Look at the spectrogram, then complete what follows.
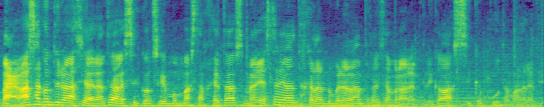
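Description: A man's voice: medium pitch, animated, racing. A young man from Spain commentating on his own gameplay at home, swearing freely and muttering to himself as he plays, on a headset mic. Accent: Spain Spanish. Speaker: streamer. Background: game music.

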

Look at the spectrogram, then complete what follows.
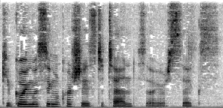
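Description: A woman with a croaky, congested voice leads a step-by-step craft tutorial in a relaxed, chatty way, sometimes dropping to a near-whisper as she counts stitches. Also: medium pitch, normal speed, slight background noise. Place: indoors at a worktable, overhead camera on hands.

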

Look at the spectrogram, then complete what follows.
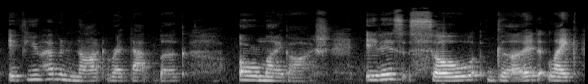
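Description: A woman's voice: on the low side, creaky, fairly bright tone. A woman in her twenties whose first language is Punjabi, chatting to camera in a small bedroom, gushing and full of "like" fillers. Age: 20s. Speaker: vlogger. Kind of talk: casual chat to camera.

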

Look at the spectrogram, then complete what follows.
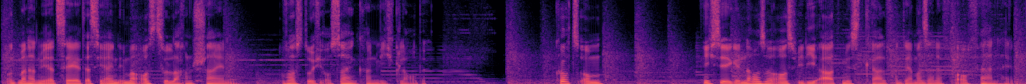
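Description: A man's voice: low-pitched, expressive, normal speed, creaky. An actor playing a self-loathing, cynical reporter who narrates his own story in a brooding, confessional way. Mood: wry, brooding. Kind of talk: first-person radio play narration. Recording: music behind the narration.

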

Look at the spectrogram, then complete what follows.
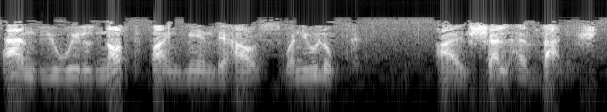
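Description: Theatrical magician, acted by a man, formal grand delivery, medium pitch, muffled noisy radio drama. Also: fairly even intonation, moderate pace, natural voice. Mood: grandly confident. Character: theatrical, boastful stage magician, courteous and confident. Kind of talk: old-time radio mystery acting.

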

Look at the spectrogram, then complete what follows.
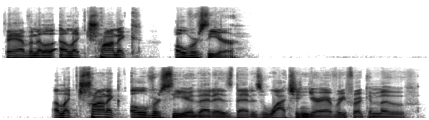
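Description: Man, lowish voice, casual reaction stream, blunt, slangy, emphatic, home studio mic. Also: fairly even intonation, moderate pace, long pauses, fairly bright tone, clean tone. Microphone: studio mic on boom, headphones.

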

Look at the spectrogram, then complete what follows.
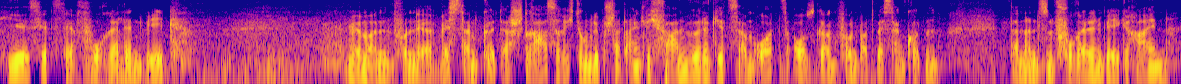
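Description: A man giving relaxed, musing, casual commentary to viewers as a vlogger on a bike tour. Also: low voice, moderate pace. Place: outdoors on rural paths and waterside. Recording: noisy outdoor recording with passing vehicles.

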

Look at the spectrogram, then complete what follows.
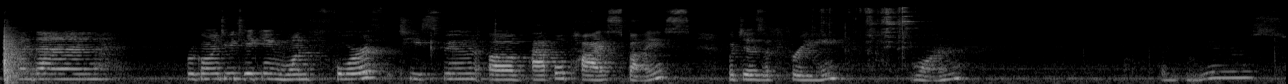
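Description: Woman, 30s, chatty home-cooking vlogger, slightly high voice, roomy kitchen sound. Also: steady tone, slow, long pauses. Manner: chatty and upbeat, explaining as she works. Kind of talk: casual step-by-step cooking demo. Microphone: fixed camera at table distance. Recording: echoey kitchen with faint noise.

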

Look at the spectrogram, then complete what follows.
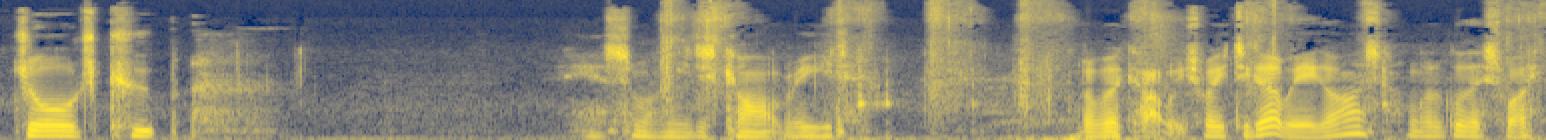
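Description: A man's voice: mid-range voice, normal speed, long pauses. A man with a mid-range voice talks casually to his vlog viewers. He is chatty and informal, thinking aloud while out walking. The recording is outdoors, with slight noise behind his voice. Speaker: travel vlogger. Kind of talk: casual walk-around vlog commentary. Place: outdoors, walking around a village churchyard.

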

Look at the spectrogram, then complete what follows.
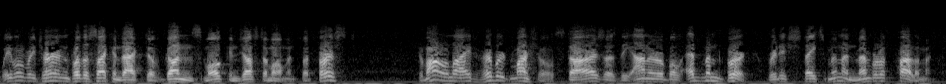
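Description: A man's voice: mid-range voice, big pitch swings, fairly quick, pushed and bright. An American man working as a radio announcer, reading a scripted 1950s network announcement. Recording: muffled 1950s radio broadcast recording.

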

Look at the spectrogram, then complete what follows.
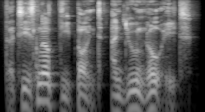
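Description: A man voicing a stern senior male wizard minister in an audiobook reading, gruff and growling. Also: low voice, big pitch swings, moderate pace, darkish tone, full character voice.

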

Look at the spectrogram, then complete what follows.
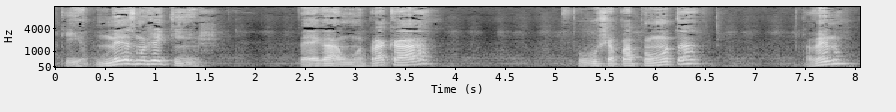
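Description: Lively, slightly husky Northeastern Brazilian man. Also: medium pitch, slow, pauses often. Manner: informal, fond of diminutives. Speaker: fishing channel host. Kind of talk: casual hands-on tutorial.

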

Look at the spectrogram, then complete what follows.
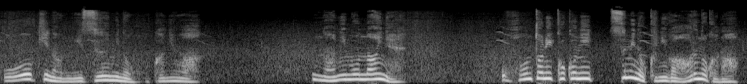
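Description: A woman's voice: fairly low pitch, very animated, slow pace, pauses often, mellow, slight background noise. A woman voicing a kind, earnest teenage boy hero in a Japanese game, with a wide-eyed, questioning manner. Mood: puzzled. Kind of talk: Japanese anime game voice acting.

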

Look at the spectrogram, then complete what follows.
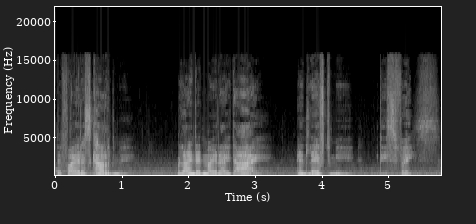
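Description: A man playing a somber, philosophical male cat-folk necromancer in a fantasy game, with a deliberate, theatrical delivery. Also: mid-range voice, fairly bright tone, faint music behind. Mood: grim. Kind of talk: fantasy video game companion voice acting.

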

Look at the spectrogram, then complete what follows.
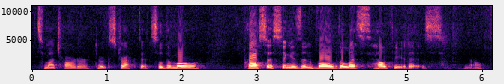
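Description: Mellow-voiced woman teaching a cooking class. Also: on the low side, steady tone, moderate pace, poor audio. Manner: chatty, explanatory, many fillers. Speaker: chef and cooking instructor. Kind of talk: casual cooking demonstration. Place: large kitchen classroom indoors.

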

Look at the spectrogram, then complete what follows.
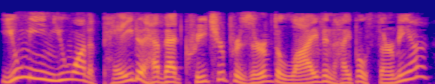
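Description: An unctuous male insurance salesman from a novel, put on by a male narrator. He is fussy, pompous and easily shocked, with deference in a high, animated voice that swings widely. The recording is dry. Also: normal speed, slightly rough, no room sound, lo-fi sound, heavily acted. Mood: indignant, pained.

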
